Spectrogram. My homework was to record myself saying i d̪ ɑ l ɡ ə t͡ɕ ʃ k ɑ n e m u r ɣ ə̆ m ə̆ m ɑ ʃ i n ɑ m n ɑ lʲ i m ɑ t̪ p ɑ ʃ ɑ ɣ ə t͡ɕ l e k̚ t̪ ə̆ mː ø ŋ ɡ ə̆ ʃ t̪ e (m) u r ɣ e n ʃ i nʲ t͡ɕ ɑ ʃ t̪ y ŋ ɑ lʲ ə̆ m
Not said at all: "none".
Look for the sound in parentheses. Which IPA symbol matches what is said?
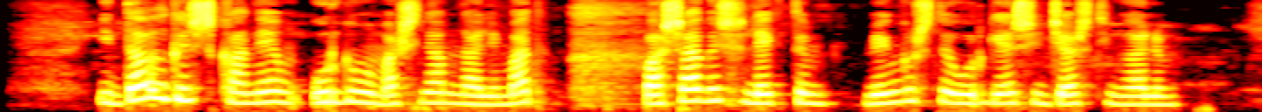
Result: none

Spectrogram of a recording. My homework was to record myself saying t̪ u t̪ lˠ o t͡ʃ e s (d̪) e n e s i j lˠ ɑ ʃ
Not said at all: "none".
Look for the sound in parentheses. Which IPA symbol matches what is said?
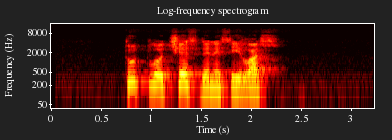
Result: d̪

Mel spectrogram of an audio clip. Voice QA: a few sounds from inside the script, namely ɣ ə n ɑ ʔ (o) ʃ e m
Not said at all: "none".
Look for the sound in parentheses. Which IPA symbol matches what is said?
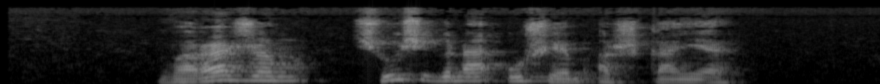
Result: u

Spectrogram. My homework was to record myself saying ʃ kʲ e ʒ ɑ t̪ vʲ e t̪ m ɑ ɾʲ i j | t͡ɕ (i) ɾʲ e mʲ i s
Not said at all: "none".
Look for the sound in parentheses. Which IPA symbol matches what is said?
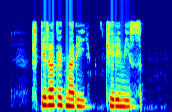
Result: e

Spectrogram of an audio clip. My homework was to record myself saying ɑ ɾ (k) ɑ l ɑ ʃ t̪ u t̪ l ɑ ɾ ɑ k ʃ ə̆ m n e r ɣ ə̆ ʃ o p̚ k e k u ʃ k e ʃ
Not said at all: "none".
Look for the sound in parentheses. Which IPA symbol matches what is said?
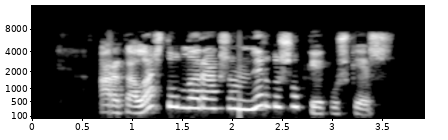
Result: k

